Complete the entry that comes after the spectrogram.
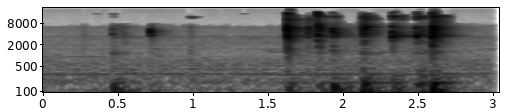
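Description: Keys clatter on a computer keyboard as a heading is typed into a Microsoft Word document, a few isolated taps followed by a quicker run of close, crisp keystrokes.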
